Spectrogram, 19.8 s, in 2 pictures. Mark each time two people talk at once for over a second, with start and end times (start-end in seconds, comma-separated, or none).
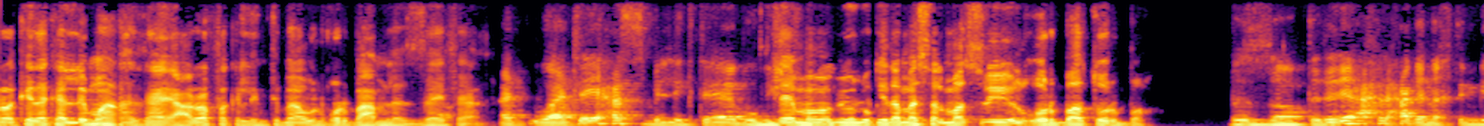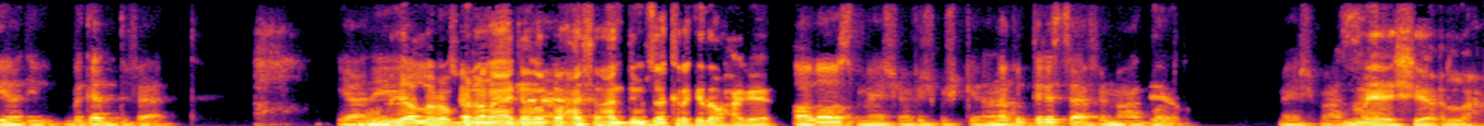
12.5-13.9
